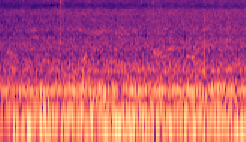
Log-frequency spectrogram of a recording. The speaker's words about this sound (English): Always consistently rides on the loudest motorbike to have ever existed on God's green earth. And he always gets up early because his job usually probably most likely has to do with some sort of early bird thing, but he wakes everyone up.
